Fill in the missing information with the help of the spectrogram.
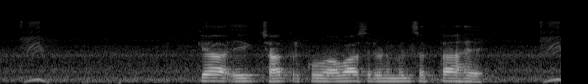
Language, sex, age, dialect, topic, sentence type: Hindi, male, 25-30, Marwari Dhudhari, banking, question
